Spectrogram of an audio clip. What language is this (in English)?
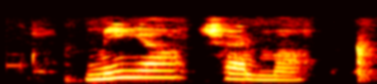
Esperanto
